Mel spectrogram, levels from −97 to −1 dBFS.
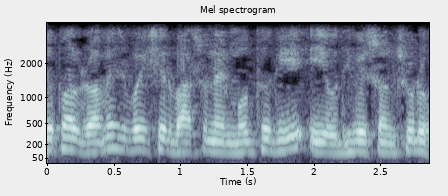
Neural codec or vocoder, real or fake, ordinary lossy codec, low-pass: vocoder, 44.1 kHz, 128 mel bands every 512 samples, BigVGAN v2; fake; Opus, 64 kbps; 3.6 kHz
